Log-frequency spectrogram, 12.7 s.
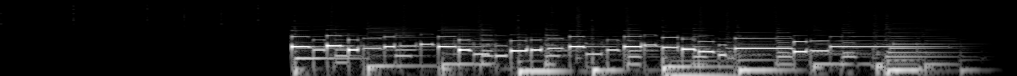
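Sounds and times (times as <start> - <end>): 
jazz guitar lick: 3.7 - 12.3.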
